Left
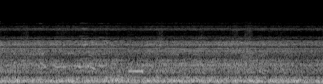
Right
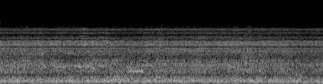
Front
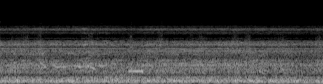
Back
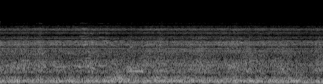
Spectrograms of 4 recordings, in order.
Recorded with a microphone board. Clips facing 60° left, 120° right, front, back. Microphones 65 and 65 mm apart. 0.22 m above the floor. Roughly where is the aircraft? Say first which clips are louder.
Left 2 dB, front 5 dB; ahead.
